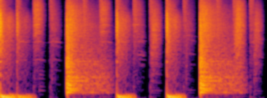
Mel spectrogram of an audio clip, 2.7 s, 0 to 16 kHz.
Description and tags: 3 of 3 variations on drum loop 090 bpm. created on ensoniq eps 16+ sampler.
